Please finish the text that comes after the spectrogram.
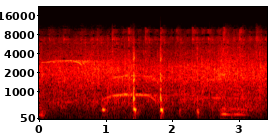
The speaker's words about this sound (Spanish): Pónganse de pie. Ellos se comprometieron estos días. Yo quiero bendecirlos. Denles un aplauso fuerte.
